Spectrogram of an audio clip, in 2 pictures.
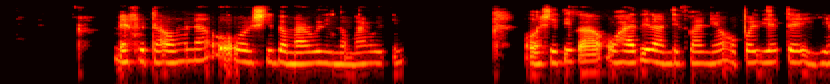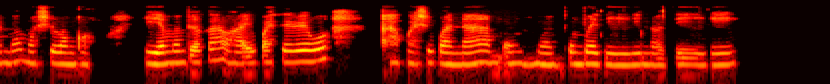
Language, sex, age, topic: Oshiwambo, female, 18-24, agriculture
